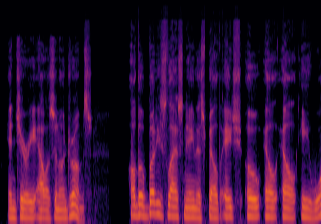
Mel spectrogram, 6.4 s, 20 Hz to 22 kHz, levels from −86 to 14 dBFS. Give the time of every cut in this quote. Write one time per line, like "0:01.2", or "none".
none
